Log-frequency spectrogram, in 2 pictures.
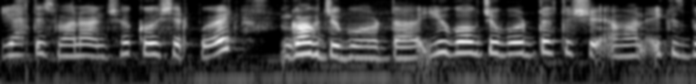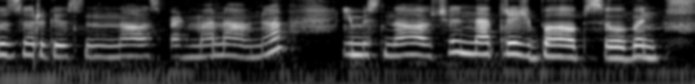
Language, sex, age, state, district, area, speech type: Kashmiri, female, 18-30, Jammu and Kashmir, Kupwara, urban, spontaneous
